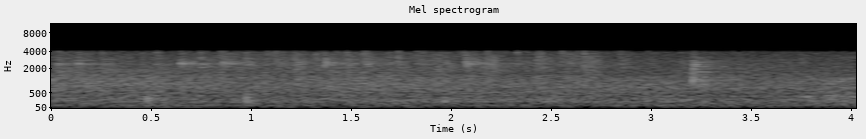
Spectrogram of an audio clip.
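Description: Light, irregular ticking and clicking over a steady background hum, with one sharper click about three seconds in.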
